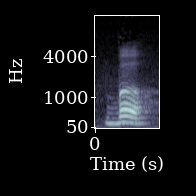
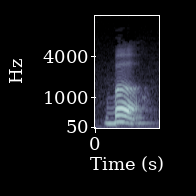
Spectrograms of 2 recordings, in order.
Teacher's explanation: It is also a bilabial because the two lips come together, b. A plosive, air comes out, b.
